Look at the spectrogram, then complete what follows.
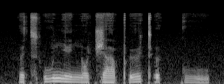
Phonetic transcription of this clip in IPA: ə t͡s ʔ u n e n ɔ t͡ʃ a pʼ ø tʼ ə kː u

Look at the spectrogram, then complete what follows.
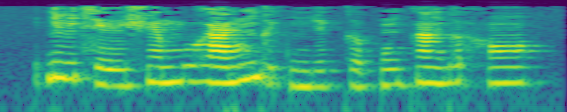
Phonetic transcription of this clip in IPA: ɗ ĩ˦ s eː˧ ʃ ɛ̃˦ m u˦ ɣ a˧ ɾ ũ˦ ɡ ɨ˨ t ɲ e˨˦ k ə˨ p ũ˧ k ã˦ ɡ ə˦ h ɔ̃˦

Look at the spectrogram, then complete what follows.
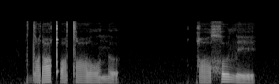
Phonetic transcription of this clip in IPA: dˤ i ɾ œ qʼ ɔ tˤ e w ɔ n ʌ | q ɔ χ u l e

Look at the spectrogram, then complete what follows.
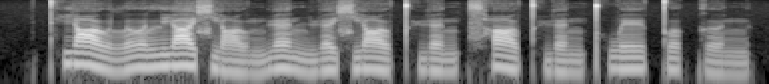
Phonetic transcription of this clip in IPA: t̪ʰ j ɑ˥˨ ʊ̯ l ɤ˦ l j ä˦ ɕ j ɑ˨˩ ʊ̯ n̪ ɥ ɛ˥˨ n ɥ ɛ˥˨ ɕ j ɑ˥˨ ʊ̯ t̪ʰ ɥ ɛ˨˦ n t͡sʰ ɑ˥˨ ʊ̯ t̪ʰ ɥ ɛ˨˩ n t̪ʰ w e˦ ɪ̯ t̪ ɤ˦ k ə˨˩ n

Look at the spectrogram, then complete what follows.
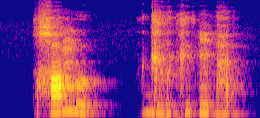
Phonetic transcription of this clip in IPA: χ ɒ ŋ͡m u | ɡʲ o̤ ɾ o̤ kʲ ṳ ʔ i ʔ æ̤

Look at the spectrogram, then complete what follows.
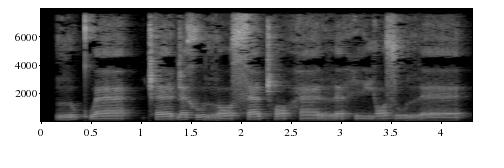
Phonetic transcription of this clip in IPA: r u kʷʼ æ | ʈʰ ɛ ɖ ɛ x u r ɔ s æ ʈʰ ɔ h æ r ɛ h i j ɔ z u r ɛ

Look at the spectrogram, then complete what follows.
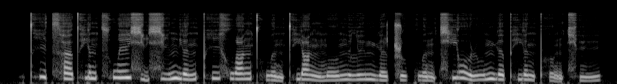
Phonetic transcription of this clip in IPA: t̪ʰ i˥˩ t͡sʰ ä˧˥ t̪ʰ j ɛ˧ n t͡sʰ w e˥ ɪ̯ ɕ ḭ˨˩ ɕ i˧˥ n̪ j ɛ˧˥ n pʰ i˥ x w ɑ˥ ŋ t̪ʰ w ə̰˨˩ n t̪ʰ j ɑ˥˩ ŋ m o˧˥ ʊ̯ n̪ y˧ l y˥ m ɥ ɛ˧˥ ʈ͡ʂ u˧˥ k w ə̰˨˩ n t͡ɕʰ j o˥˩ ʊ̯ ɻ u˧˥ m ɥ ɛ˥˧ pʰ j ɛ˥˩ n pʰ ɤ̰˨˩ ŋ t͡ɕʰ y˧˥

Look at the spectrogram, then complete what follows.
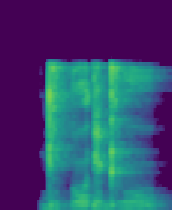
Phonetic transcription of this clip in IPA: ɖ i ɠ o ɗ i ɖʱ u

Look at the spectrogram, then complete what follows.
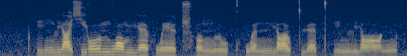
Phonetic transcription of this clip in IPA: pʰ i˧˥ ŋ l j ä˥˩ ɕ j o˥ ʊ̯ n̪ w ɔ˥˧ m j ɛ˥˧ f w e˥˧ ɪ̯ ʈ͡ʂʰ ɤ˥˩ ŋ l u˨˩ kʰ w ə˧˥ n n̪ j ɑ˥˩ ʊ̯ t̪ ɥ ɛ˧˥ t̪ʰ i˧˥ n l j ɑ˨˩˦ ŋ

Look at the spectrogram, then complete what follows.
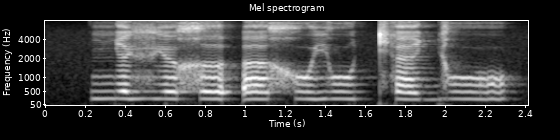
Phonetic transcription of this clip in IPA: ɲ ɛ vʲ œ x ə ʔ ɜ x u j u cʰ ɛ ɟ u

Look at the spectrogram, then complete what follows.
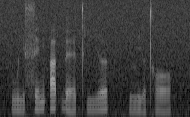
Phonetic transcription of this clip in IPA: w i˨˩˨ s e˧˥ ŋ ʔ a˦˥ t̚ ɗ ɛ˨˩ t̪ʰ i˧˥ ə̯ | l i˨˩˨ ə̯ t̪ʰ ɔ˨˩˨

